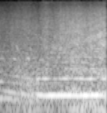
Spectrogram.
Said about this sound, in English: And that was the entire field of cars just off the start line.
